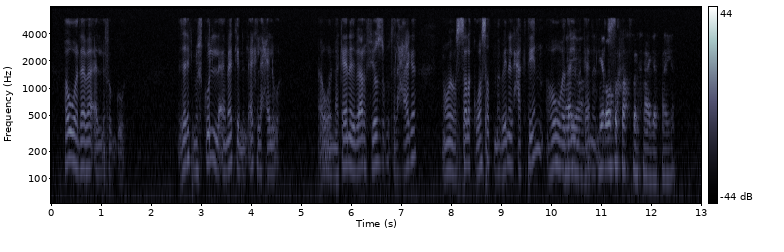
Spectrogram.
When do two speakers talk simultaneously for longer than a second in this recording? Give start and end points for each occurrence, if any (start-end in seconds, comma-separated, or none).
10.1-11.5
